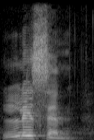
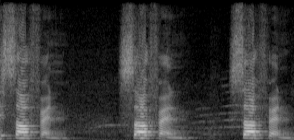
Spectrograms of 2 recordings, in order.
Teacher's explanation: The letter T is not pronounced. It is silent.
